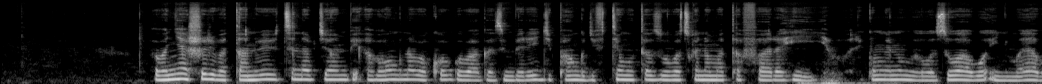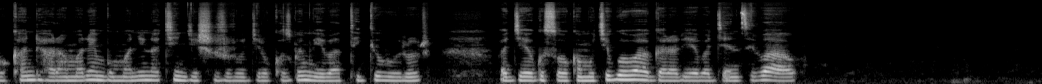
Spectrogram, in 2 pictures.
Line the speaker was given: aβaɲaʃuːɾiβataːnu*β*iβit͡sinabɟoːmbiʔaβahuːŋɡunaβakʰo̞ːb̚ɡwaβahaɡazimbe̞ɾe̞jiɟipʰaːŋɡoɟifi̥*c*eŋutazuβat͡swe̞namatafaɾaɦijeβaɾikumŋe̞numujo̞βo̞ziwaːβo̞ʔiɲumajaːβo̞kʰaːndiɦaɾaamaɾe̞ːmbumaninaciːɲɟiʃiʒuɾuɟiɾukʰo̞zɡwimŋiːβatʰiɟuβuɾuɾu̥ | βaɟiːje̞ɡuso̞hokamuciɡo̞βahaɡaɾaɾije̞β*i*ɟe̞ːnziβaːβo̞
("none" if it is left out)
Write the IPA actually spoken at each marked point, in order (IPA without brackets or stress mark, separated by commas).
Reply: β, t, a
